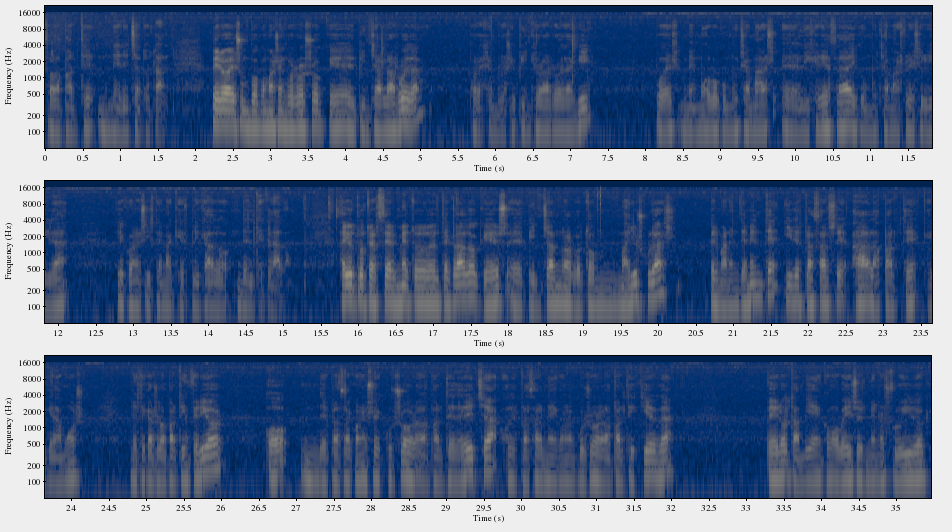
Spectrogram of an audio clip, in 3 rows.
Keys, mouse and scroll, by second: 7.2 middle click, 15.6 click.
